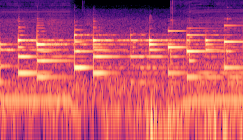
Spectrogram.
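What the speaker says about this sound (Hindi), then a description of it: "सर फ़ोन आ गया किसी का" A phone ringtone chimes a bright, repeating electronic melody of short, evenly spaced notes over a low steady tone, clear and fairly close, with no talking.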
